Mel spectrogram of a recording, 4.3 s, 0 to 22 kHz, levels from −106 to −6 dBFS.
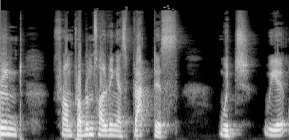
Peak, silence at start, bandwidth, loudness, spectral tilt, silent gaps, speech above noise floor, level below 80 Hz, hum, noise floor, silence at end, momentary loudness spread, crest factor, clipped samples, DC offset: -4 dBFS; 0 s; 17 kHz; -18 LUFS; -5 dB/octave; none; 37 dB; -46 dBFS; none; -54 dBFS; 0 s; 10 LU; 14 dB; under 0.1%; under 0.1%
